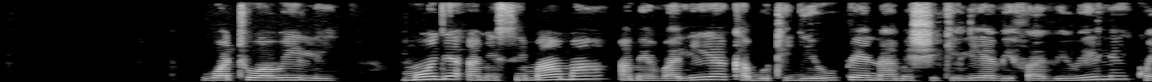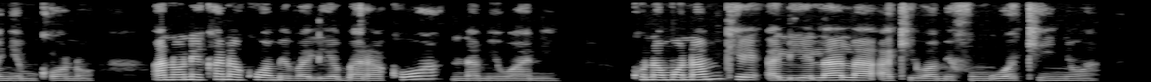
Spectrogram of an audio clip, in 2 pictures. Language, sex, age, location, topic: Swahili, female, 25-35, Kisii, health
